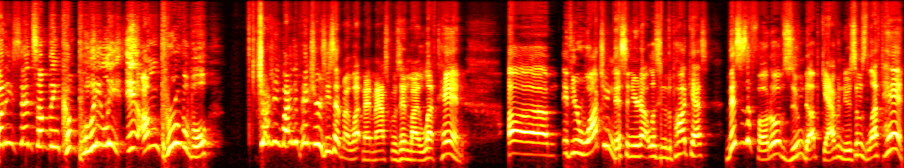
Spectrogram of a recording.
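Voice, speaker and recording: Extremely high in pitch, a man speaks at a fairly quick pace. His tone is animated, with very wide pitch swings. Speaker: political commentary show host. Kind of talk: live political commentary.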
